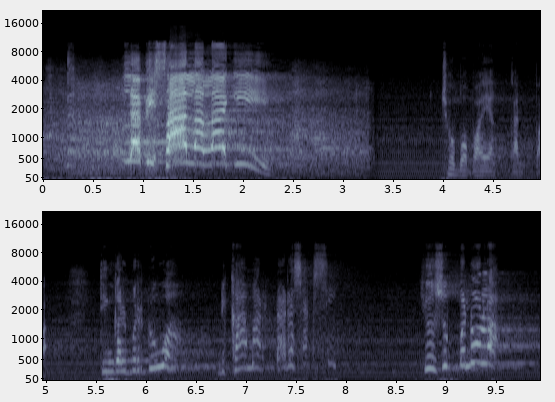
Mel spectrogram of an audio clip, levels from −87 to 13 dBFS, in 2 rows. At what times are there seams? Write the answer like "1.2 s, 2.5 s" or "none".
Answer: 3.3 s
